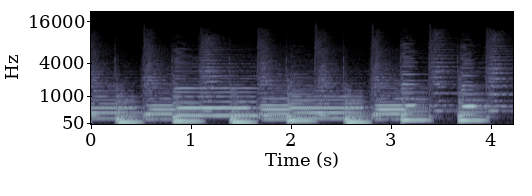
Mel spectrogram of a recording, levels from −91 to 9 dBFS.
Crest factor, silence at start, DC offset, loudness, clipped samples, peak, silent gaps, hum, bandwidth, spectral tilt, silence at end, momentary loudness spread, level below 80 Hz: 14 dB; 0 s; under 0.1%; -26 LUFS; under 0.1%; -12 dBFS; none; none; 9.8 kHz; -8.5 dB/octave; 0 s; 4 LU; -32 dBFS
